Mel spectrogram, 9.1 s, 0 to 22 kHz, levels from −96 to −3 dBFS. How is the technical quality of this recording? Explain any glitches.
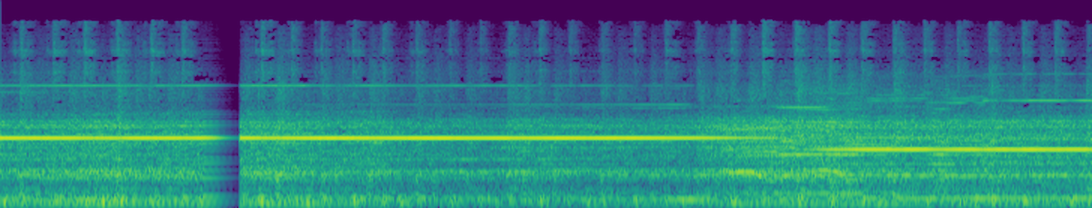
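The recording has three glitches: a brief break in the sound followed by two short stretches that run fast.

From 1.70 to 2.01 s there is what sounds like a long network dropout, likely caused by packets failing to arrive. The receiver covered the gap by continuing the last sound as a fading buzz or hiss for about 0.29 s, with no true silence. About 0.2 s of audio was never played, so the sound resumes with that piece missing.

From 2.53 to 2.79 s and again from 3.98 to 4.43 s, a jitter buffer speed-up occurs. The buffer had built up excess delay. The receiver drained it by cutting out tiny pitch-period slices. About 40 ms and 70 ms were removed, so the audio plays at 112% and 111% speed at unchanged pitch and sounds briefly hurried.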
